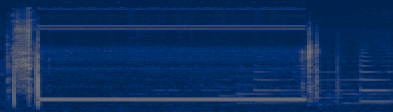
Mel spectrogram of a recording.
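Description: A telephone dial tone sounds as a steady, clean hum for about two seconds, framed by brief handset clicks and fumbling at the start and end, quiet and close.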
